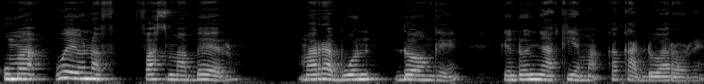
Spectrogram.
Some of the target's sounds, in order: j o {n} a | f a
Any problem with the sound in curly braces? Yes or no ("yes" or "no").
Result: no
